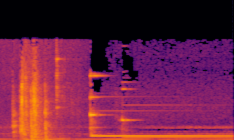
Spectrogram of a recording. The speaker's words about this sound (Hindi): तो डोरबेल बजी इतनी रात को कौन आया सोच के आई होल से झाका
